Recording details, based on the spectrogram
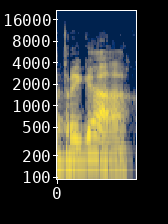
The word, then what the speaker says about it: triggered: Si pronuncia triga, come dice Mark Norman.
